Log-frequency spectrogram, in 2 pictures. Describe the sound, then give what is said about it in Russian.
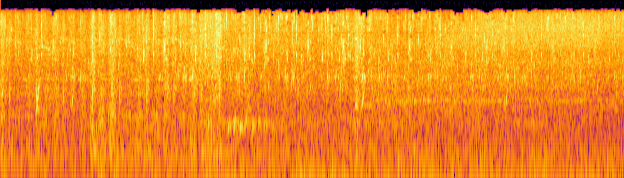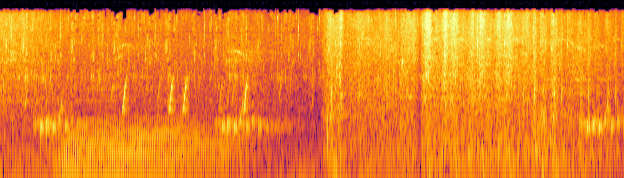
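A steady wash of rushing, churning Baltic Sea surf, loud and continuous, with a low droning hum that swells briefly near the middle before the water noise carries on alone; a composed piece by a Swedish composer woven from the surf. “Давайте послушаем работу шведского композитора Тони Сведберга, работу, сотканную из шума прибоя Балтийского моря.”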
